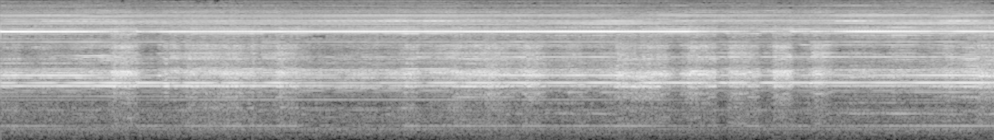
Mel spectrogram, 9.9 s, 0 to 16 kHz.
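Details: Atlas launcher gyro rotor powered with 115 V AC across terminals A and B with a 270 nF capacitor: steady high fixed-tone whine with rough buzzy edge; very noisy at full speed, cause unclear.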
